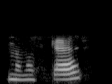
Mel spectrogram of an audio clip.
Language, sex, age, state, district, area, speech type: Odia, female, 45-60, Odisha, Sambalpur, rural, conversation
